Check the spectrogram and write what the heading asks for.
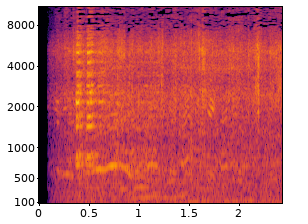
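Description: Voices talking over street traffic noise, with two short vehicle horn toots about half a second in.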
